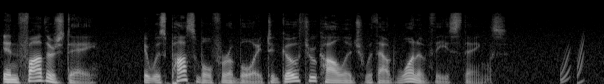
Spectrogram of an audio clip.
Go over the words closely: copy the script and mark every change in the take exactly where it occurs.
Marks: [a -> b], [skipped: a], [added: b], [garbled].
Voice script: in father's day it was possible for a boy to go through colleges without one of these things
in father's day it was possible for a boy to go through [colleges -> college] without one of these things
